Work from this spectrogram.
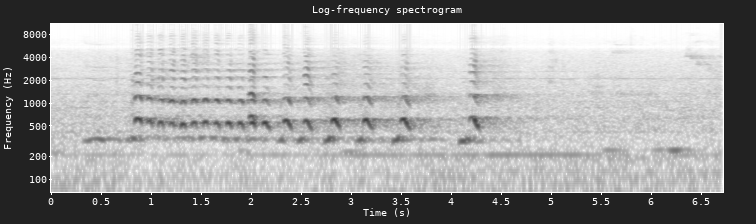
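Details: A captive siamang at a zoo in Columbia, South Carolina gives loud, ringing hoots in a rapid series of about a dozen notes, each swelling and bending in pitch, then stops abruptly, leaving a faint background hum.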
